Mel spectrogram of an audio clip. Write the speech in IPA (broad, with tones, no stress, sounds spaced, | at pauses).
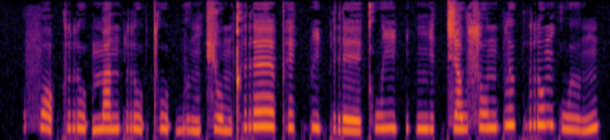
f ɔ˨˩ ʔ k r u˨˩ ʔ m a˧ n p r u˨˩ ʔ tʰ u˨˩ ʔ b ɯ˩˦ ŋ t͡ɕ o˨˩ m kʰ r ɛː˥˩ pʰ e˥˩ k̚ p i˥˩ ʔ p r eː˨˩ kʰ w i˥˩ ʔ | ŋ i˨˩ t̚ t͡ɕ a˧ w s o˧ n p l ɯ˥˩ k̚ r o˥˩ m k w ɯ˩˦ ŋ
